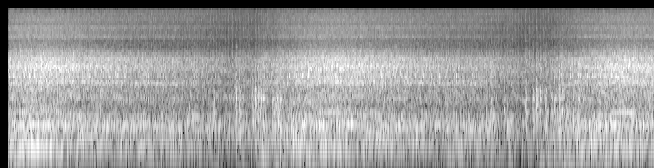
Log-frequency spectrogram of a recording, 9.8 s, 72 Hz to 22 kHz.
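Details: 1998 Ford Fiesta Zetec 16v just after cold start idles unevenly, surging from near stalling up to about 2000 rpm every few seconds; cause unknown.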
